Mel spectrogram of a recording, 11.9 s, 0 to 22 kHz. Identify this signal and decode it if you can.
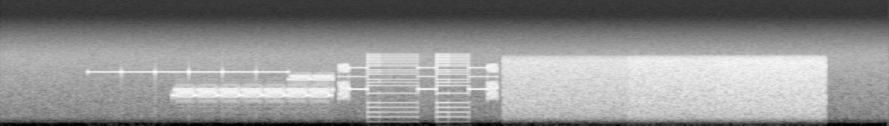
Dial-up modem handshake (V.34 or later), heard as a whistle, warbles, then hiss, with phone line noise.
